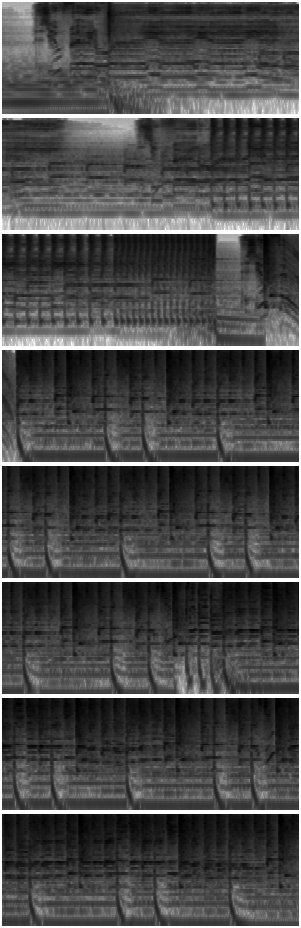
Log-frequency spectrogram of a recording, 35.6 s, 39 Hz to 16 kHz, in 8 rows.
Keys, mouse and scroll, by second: 1.5 ctrl+t, 15.7 right click, 23.6 ctrl+t, 32.5 double click, 35.4 double click.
